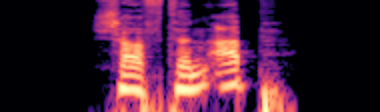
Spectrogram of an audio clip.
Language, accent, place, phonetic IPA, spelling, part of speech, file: German, Germany, Berlin, [ˌʃaftn̩ ˈap], schafften ab, verb, De-schafften ab.ogg
- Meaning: inflection of abschaffen: 1. first/third-person plural preterite 2. first/third-person plural subjunctive II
